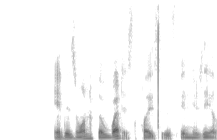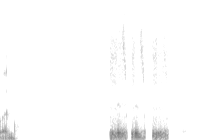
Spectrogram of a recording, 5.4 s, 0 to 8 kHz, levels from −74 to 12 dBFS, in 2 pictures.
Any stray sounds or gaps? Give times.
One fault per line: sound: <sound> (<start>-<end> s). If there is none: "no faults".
sound: laugh (4.1-4.8 s)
